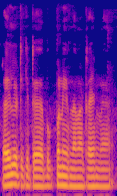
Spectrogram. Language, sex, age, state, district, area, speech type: Tamil, male, 18-30, Tamil Nadu, Namakkal, rural, spontaneous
